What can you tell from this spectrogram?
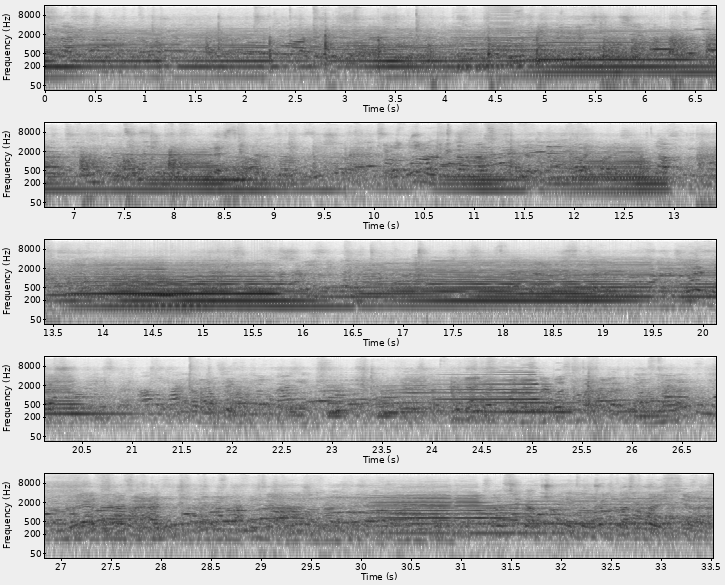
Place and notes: Backstage, Musicians rehearse, People talk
